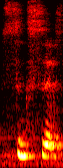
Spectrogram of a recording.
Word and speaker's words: scissors: Pro tip is SC sounds like S, not SK. Scissors, not scissors.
